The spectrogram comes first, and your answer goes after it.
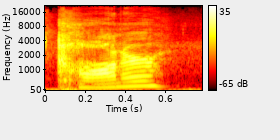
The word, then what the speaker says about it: Konej: Joel, yeah, I mean it's Connor, but like it's spelled Konej.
